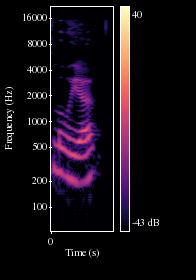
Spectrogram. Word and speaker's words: Melia: So first off, my name is Malia. It's spelled M-E-L-I-A.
